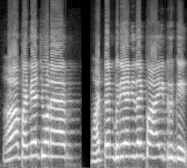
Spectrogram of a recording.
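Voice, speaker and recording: A woman acts out an overworked young cartoon cook with a high, bright voice. She whines and pleads at a rapid pace, with a colloquial Kanyakumari Tamil accent. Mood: explaining, defensive. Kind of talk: comic cartoon dialogue.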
